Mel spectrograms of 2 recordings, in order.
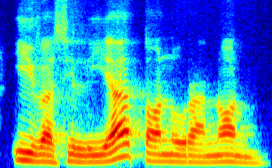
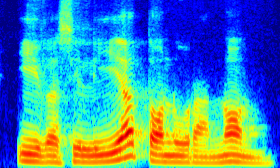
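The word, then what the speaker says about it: βασιλεία τῶν οὐρανῶν: Nah, dalam bahasa aslinya kerajaan surga itu kalau dalam bahasa Yunaninya Ivasilia tonuranon. Cara bacanya begitu ya. Ivasilia tonuranon.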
